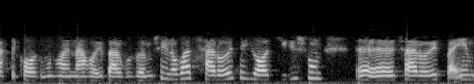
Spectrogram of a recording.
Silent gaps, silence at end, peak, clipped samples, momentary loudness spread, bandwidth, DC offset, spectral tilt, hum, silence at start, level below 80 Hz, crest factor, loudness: none; 0 s; 0 dBFS; under 0.1%; 8 LU; 9.6 kHz; under 0.1%; -4.5 dB/octave; none; 0 s; -48 dBFS; 16 dB; -16 LUFS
